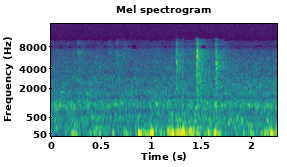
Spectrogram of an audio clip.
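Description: Computer keyboard typing: a few short key clicks about a second in, over low, dull thumps.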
